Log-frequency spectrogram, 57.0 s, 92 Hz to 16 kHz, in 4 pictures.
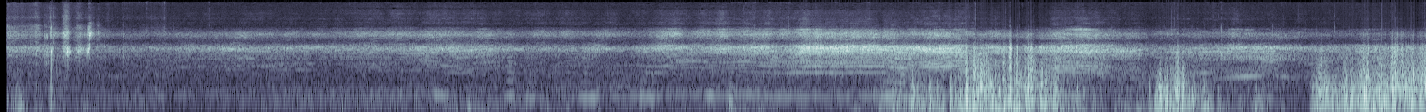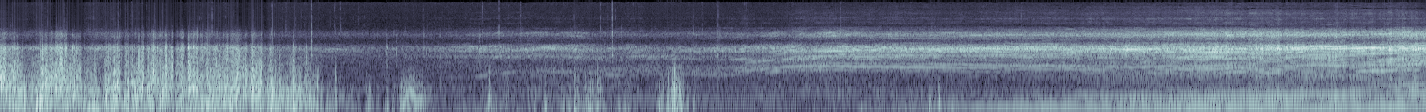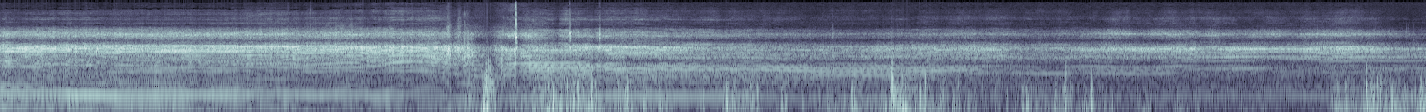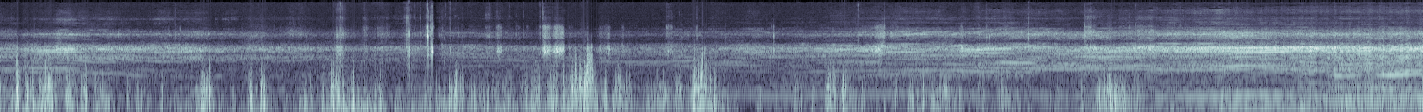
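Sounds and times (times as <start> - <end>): snowmobile engine: 0.0 - 57.0
wind buffeting microphone: 8.4 - 57.0.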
